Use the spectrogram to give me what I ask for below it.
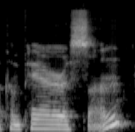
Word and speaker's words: comparison: So comparison, here we have the letters AR and the air diphthong. So, and in comparison, the pair syllable is stressed. So comparison.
